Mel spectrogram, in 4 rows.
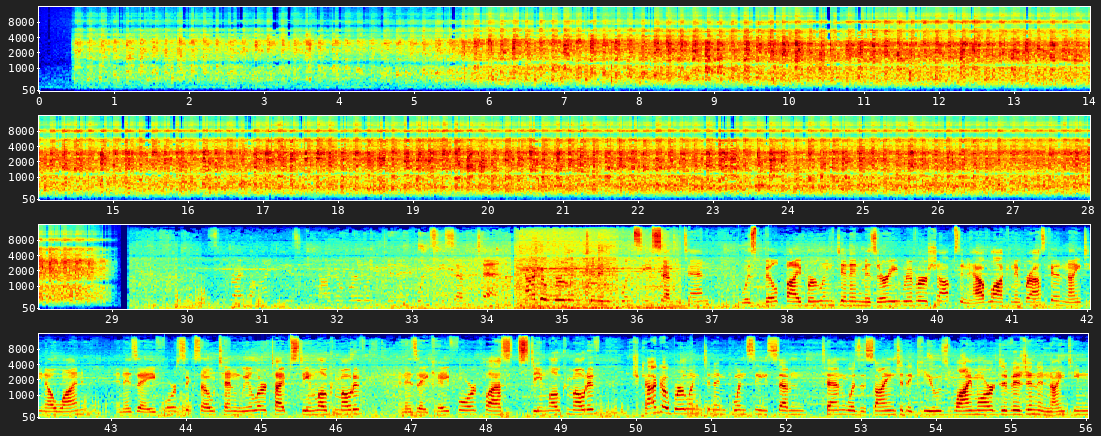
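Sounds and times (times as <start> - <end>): train rushing noise: 0.4 - 56.0
wind rumbling on microphone: 29.3 - 52.6.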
